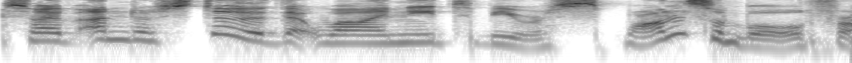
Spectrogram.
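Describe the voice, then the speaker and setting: Her pitch swings very widely. The speaker is a woman. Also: dry, close sound with no echo. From Australia. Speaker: podcast host. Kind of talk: solo podcast monologue, storytelling. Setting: recorded indoors, windy day. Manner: fast talker when passionate, animated.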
